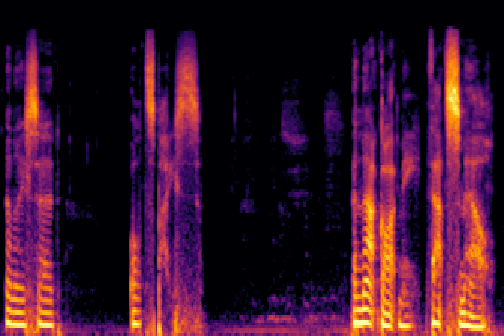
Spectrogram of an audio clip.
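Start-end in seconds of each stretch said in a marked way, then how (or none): 1.7-2.7 near-whispered, much softer reply; hushed answer. Retold or imitated. Student answering acting teacher's question about her father, hushed. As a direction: let the words out under your breath.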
